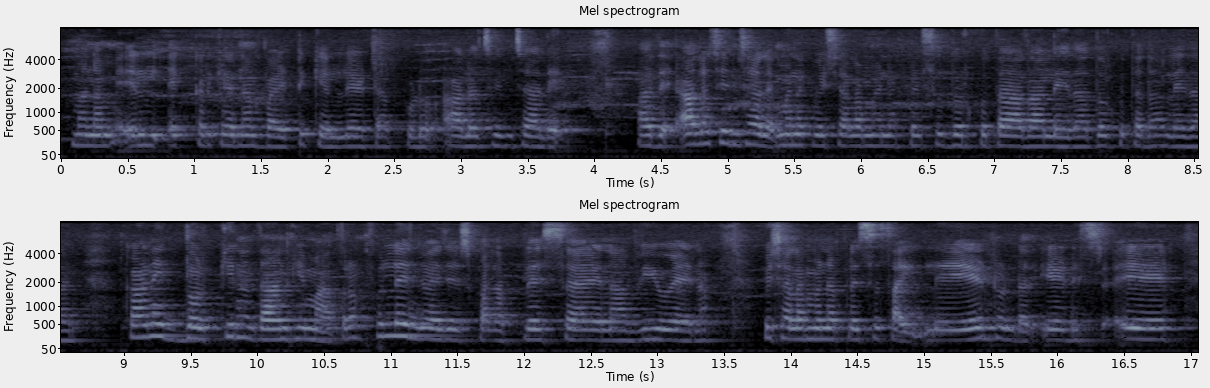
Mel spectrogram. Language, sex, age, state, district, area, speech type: Telugu, female, 18-30, Telangana, Nalgonda, urban, spontaneous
